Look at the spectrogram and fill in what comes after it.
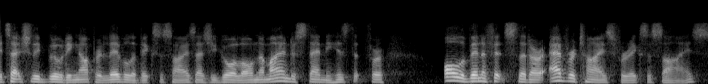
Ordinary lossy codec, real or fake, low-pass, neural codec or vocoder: Opus, 16 kbps; fake; 7.2 kHz; codec, 16 kHz, 0.2 kbps, FocalCodec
